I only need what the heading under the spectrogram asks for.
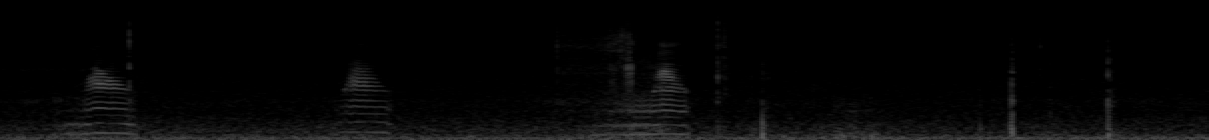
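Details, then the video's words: Butters, a domestic cat, gives three clear, tonal meows about two seconds apart, each a short drawn-out cry with rich overtones, the last slightly longer; a steady low hum and a few sharp clicks sit in the background. "Cat Does A Meow Meow"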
